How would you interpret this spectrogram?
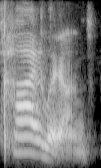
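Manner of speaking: "Thailand" with THAI strong and long; stress on first syllable. Shown as a demonstration. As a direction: model "Thailand" as THAI-land. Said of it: "Answer is first syllable".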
